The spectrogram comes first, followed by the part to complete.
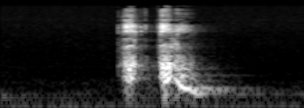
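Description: A man makes a single short throat sound about a second in: a sharp noisy burst followed by a brief voiced tail falling in pitch.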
